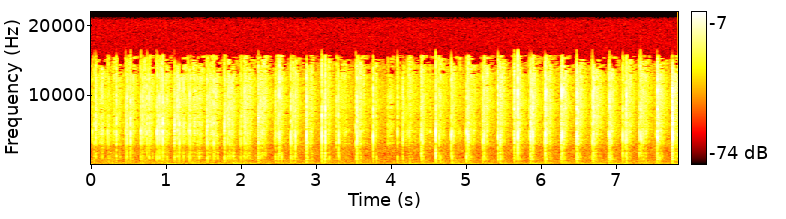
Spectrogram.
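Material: Cardboard.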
